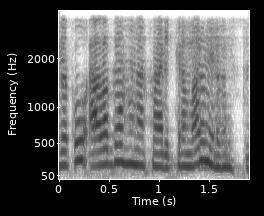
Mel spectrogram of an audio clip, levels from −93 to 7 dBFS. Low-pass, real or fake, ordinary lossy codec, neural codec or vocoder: 3.6 kHz; fake; none; codec, 32 kHz, 1.9 kbps, SNAC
